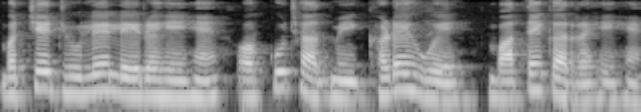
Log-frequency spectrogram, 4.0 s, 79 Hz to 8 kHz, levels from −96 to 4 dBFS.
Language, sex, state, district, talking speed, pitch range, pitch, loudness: Hindi, female, Bihar, Madhepura, 210 wpm, 140-170 Hz, 155 Hz, -17 LUFS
